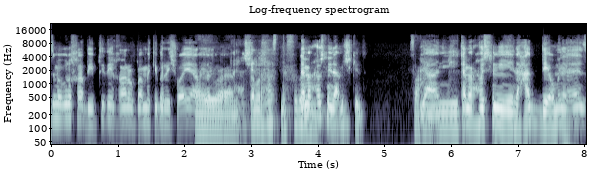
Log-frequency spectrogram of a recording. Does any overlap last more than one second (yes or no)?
yes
